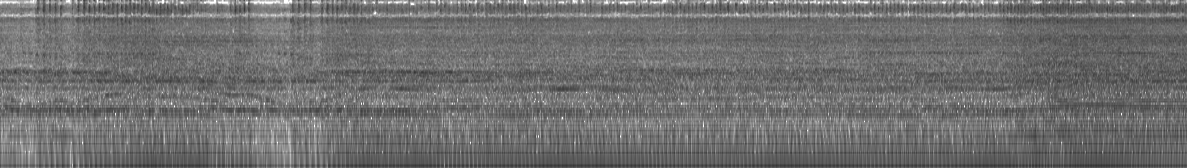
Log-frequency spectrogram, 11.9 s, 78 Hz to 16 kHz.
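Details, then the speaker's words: John Deere 318 garden tractor twin engine idling with choke partly out: speed wavers up and down, surging from a fueling issue, fixed by carburetor cleaning. "Yeah, say she didn't run too bad besides, you know, have to pull the choke out a little bit. So, we definitely got a a fueling issue going on with that car"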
